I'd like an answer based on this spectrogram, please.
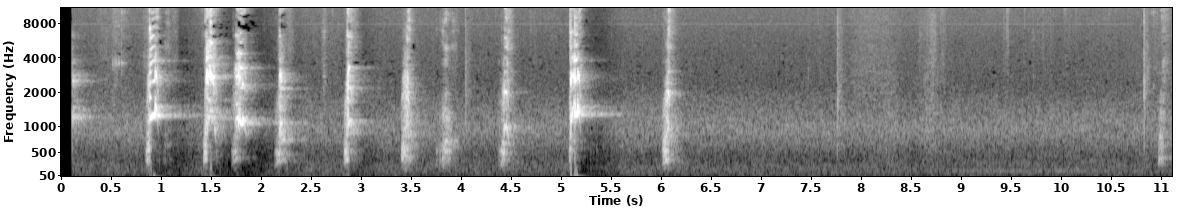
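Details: Little Chihuahua puppies in a yard give a quick run of sharp, high-pitched yaps at a cat, then fall quiet.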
